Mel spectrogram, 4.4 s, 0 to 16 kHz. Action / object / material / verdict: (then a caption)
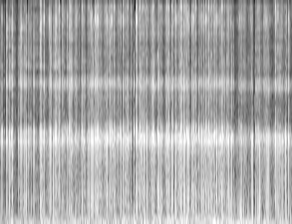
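tap / small plastic cup / plastic / none. A small, hollow, empty red-and-white plastic cup held over the microphone is tapped and scratched with fingernails. The result is a dense, rapid run of crisp clicks and scratchy rustling, colored by a hollow, boxy resonance around 1.5 kHz with bright overtones above.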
